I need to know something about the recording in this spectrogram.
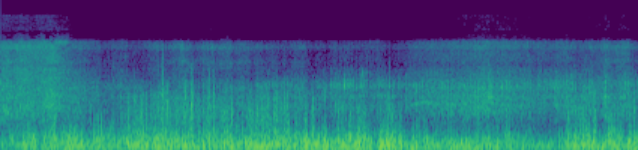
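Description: Wind buffeting the microphone of a skier moving at speed down a groomed piste, a steady low rumble. In the first half second there is a brief high hiss of skis scraping across the snow.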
